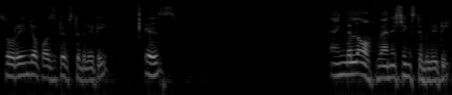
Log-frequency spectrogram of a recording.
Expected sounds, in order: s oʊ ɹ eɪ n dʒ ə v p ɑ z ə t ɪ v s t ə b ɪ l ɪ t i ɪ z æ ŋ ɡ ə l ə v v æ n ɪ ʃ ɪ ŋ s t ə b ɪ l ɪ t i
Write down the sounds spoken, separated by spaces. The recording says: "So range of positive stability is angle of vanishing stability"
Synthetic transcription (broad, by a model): s oʊ ɹ eɪ n dʒ ə v p ɑ z ə t ɪ v s t ə b ɪ l ɪ t i ɪ z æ ŋ ɡ ə l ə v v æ n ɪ ʃ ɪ ŋ s t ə b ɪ l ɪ t i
